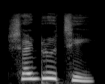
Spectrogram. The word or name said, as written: ಷಡುರುಚಿ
